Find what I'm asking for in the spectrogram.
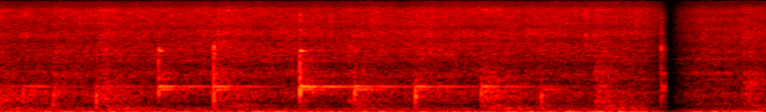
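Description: Two medium onions sizzle in hot coconut oil in a pressure cooker for a Kerala-style chickpea curry, a steady close frying hiss broken by a regular tapping of a spoon stirring against the pot.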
